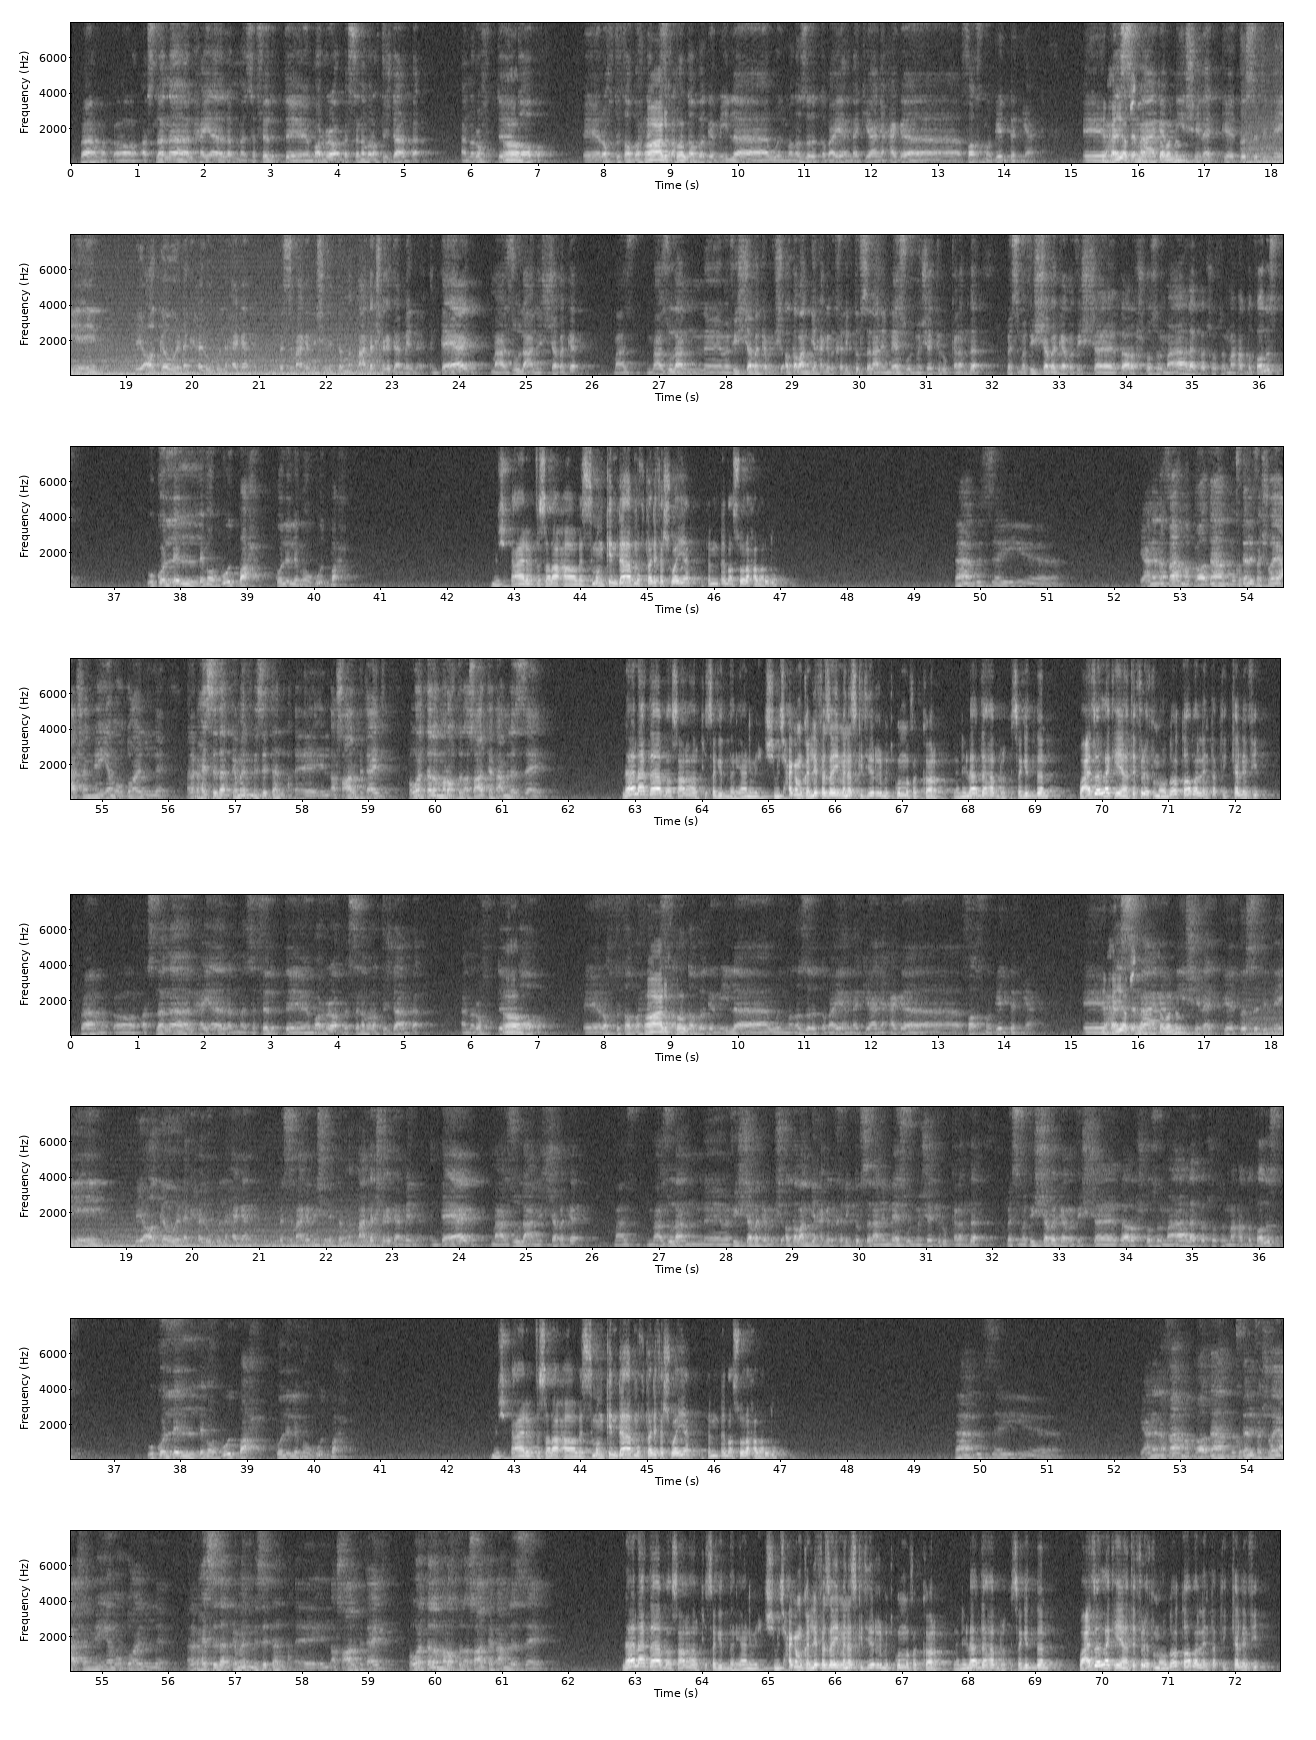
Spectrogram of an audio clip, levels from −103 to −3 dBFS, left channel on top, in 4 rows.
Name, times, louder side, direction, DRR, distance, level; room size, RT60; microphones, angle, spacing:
voice 1, 0.1-5.2 5.9-7.1 7.7-14.5 15.2-18.7 19.1-20.9 21.3-25.8 26.3-31.8 32.2-36.3 37.5-39.2 39.4-40.5 49.6-51.2 52.4-56.0 56.3-59.2 59.6-61.6, left 3 dB, 70° left, 3 dB, 0.9 m, -30 dB
voice 2, 8.6-9.3 15.4-16.8 42.7-47.0 62.8-69.2 69.7-72.4, equal, 5° left, 6 dB, 0.7 m, -20 dB
sound 1, 17.5-22.9, left 3 dB, 90° left, 0.6 m, -32 dB
27.5 x 17.0 x 2.4 m, 0.84 s
head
